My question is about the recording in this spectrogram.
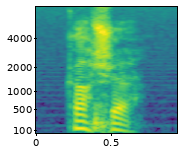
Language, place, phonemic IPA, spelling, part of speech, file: Jèrriais, Jersey, /ka.ʃœ/, cacheux, noun, Jer-cacheux.ogg
- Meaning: driver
